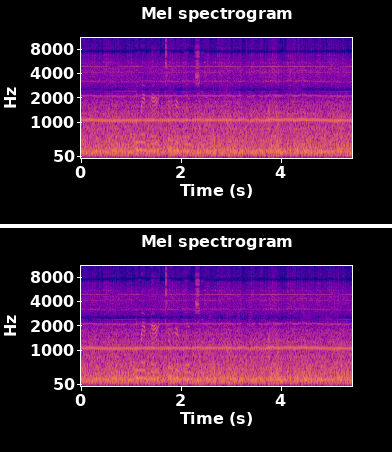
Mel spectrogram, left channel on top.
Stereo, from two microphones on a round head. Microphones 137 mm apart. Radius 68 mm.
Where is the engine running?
10° left (ahead or behind).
